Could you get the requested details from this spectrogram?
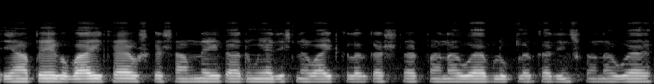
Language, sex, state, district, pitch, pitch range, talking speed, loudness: Hindi, male, Jharkhand, Deoghar, 135 Hz, 130-135 Hz, 230 wpm, -17 LUFS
